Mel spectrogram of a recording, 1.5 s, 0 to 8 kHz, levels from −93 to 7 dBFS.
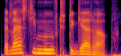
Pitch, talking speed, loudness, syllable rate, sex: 155 Hz, 275 wpm, -15 LUFS, 5.8 syllables/s, male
